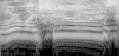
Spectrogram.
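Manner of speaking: shrill, loud yell at a very high pitch. Picturing a German person yelling with their shoes on, imitating a German person yelling. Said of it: "picturing like a German person just yelling".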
